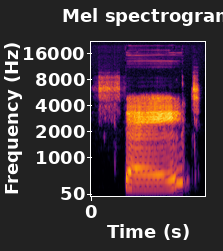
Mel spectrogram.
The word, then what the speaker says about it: saved: Saved and thanked. Alright, unsaved. What do you hear at the end of saved? D, d, right? You hear dippy duck.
